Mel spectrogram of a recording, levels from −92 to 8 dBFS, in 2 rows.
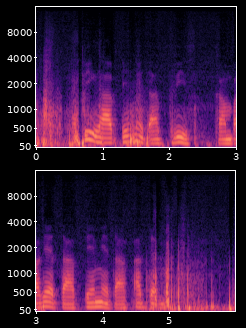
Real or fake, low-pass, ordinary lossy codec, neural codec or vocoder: fake; 14.4 kHz; MP3, 64 kbps; autoencoder, 48 kHz, 128 numbers a frame, DAC-VAE, trained on Japanese speech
